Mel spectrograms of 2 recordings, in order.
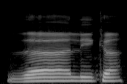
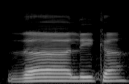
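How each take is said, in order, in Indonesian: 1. Vokal pertama ditahan selama dua harakat. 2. Vokal pertama ditahan selama dua harakat.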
